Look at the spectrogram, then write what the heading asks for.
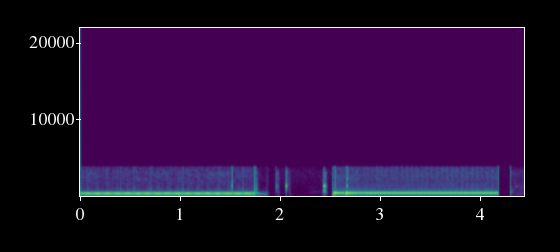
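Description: Telephone tone during a call transfer to a bank's quality-control line: two long, steady, unbroken tones at one pitch, separated by a brief gap with a few clicks.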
